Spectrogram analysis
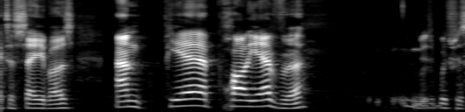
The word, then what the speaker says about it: Poilievre: And Pierre Poilievre, which is how we may pronounce it, has not only lost the election,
